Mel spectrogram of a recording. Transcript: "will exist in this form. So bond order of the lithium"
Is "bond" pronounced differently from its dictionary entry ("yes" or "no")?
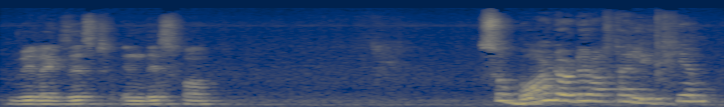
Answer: no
